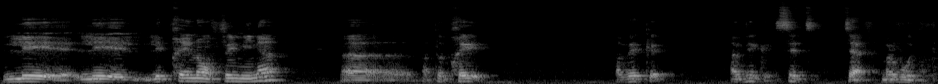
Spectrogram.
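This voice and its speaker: A man leads a classroom lesson in a very slow, deliberate way. He drills syllables over and over and keeps checking that his students follow. His voice sounds distant from the mic in a reverberant room. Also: medium pitch, a little mellow. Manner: patient, repeats sounds, keeps checking with "hein?". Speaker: Arabic teacher. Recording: roomy echo, distant mic.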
